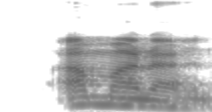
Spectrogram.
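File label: "amaran", Malay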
